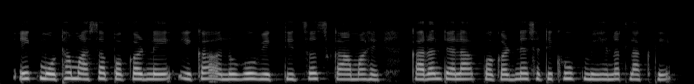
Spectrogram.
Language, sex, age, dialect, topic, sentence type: Marathi, female, 60-100, Northern Konkan, agriculture, statement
